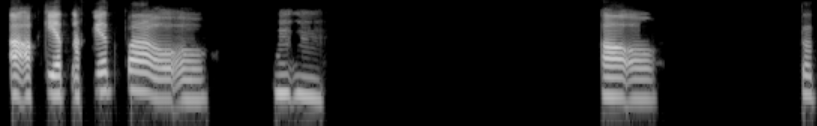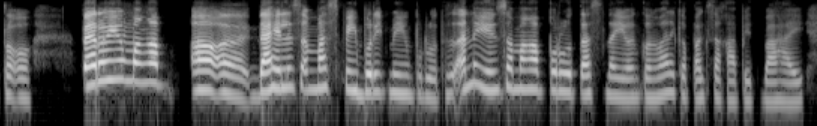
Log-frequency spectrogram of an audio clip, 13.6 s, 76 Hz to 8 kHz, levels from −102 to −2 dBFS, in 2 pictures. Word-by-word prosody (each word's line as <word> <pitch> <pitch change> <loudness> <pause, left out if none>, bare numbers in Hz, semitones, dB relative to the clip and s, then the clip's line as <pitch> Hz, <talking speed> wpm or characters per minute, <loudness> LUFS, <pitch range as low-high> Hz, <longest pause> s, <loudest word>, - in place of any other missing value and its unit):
Aakyat-ayat 250 +3 0
pa, 295 -1 +1 0.2
oo, 210 0 -8 0.7
mm. 245 -3 -12 2.4
Oo. 215 -2 -2 1.2
Totoo. 230 -3 -9 0.4
Pero 345 +2 +9 0.2
yung 430 - -2
mga 390 -1 +4 0.3
oo, 285 -3 +6 0.2
dahil 295 +6 +5
sa 315 - -5
mas 310 +1 -3
favourite 265 -2 -5
mo 260 - -11
yung 250 -1 -11
prutas, 235 +1 -14
ano 310 - -2
yun? 290 0 -5
Sa 320 - -3
mga 300 -1 -1
prutas 265 -3 -6
na 230 - -8
yun 220 0 -10
kunwari, 230 +3 -11
kapag 225 -3 -13
sa 225 - -12
kapitbahay. 195 -1 -14
245 Hz, 125 wpm, -24 LUFS, 220-285 Hz, 2.4 s, Pero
